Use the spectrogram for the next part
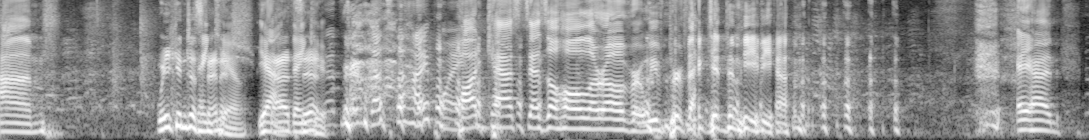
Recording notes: This episode was recorded on the JoCo Cruise. This episode was recorded on the JoCo Cruise.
